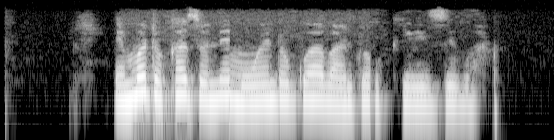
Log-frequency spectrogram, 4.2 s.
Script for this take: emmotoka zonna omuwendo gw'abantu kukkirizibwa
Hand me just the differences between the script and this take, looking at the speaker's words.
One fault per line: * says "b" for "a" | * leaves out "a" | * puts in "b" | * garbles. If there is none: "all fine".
all fine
